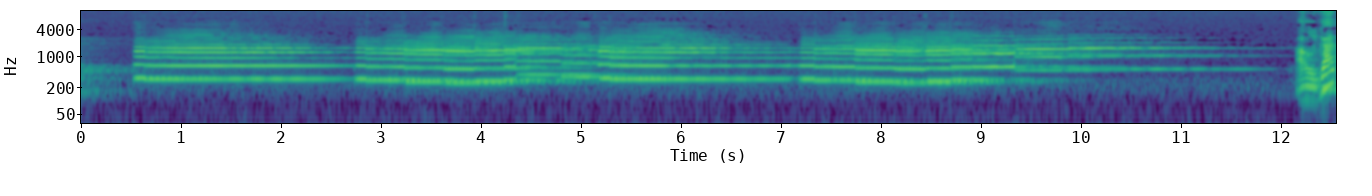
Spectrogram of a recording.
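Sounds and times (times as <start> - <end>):
oboe playing a melody: 0.5 - 12.0
speech: 12.2 - 12.5.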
